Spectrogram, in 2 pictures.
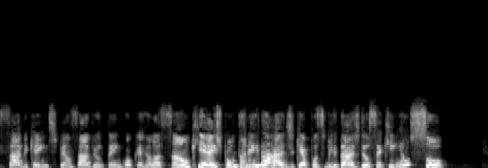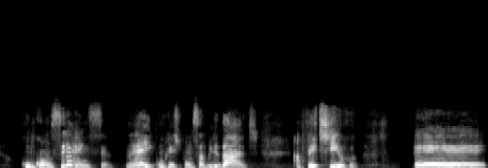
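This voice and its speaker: Woman psychologist, mom, kinda high voice, chatty podcast style, tells stories acting out who said what. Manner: lively storyteller who acts out remembered exchanges. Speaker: psychologist and mother. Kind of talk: casual podcast conversation.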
